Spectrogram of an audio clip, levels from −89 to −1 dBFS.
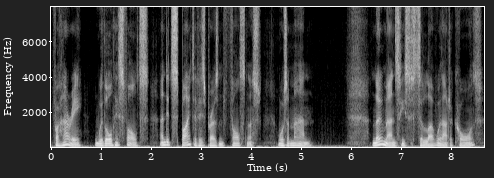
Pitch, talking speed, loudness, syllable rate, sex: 110 Hz, 165 wpm, -19 LUFS, 4.8 syllables/s, male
